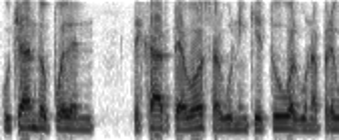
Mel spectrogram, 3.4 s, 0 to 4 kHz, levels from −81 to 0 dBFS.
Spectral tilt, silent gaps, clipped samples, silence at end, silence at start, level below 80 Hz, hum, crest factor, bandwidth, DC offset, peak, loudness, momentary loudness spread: -10 dB/octave; none; under 0.1%; 0 s; 0.05 s; -52 dBFS; none; 12 dB; 4 kHz; under 0.1%; 0 dBFS; -11 LUFS; 9 LU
